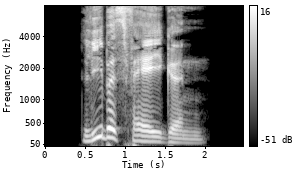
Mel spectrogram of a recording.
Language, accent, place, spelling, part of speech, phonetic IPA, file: German, Germany, Berlin, liebesfähigen, adjective, [ˈliːbəsˌfɛːɪɡn̩], De-liebesfähigen.ogg
- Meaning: inflection of liebesfähig: 1. strong genitive masculine/neuter singular 2. weak/mixed genitive/dative all-gender singular 3. strong/weak/mixed accusative masculine singular 4. strong dative plural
